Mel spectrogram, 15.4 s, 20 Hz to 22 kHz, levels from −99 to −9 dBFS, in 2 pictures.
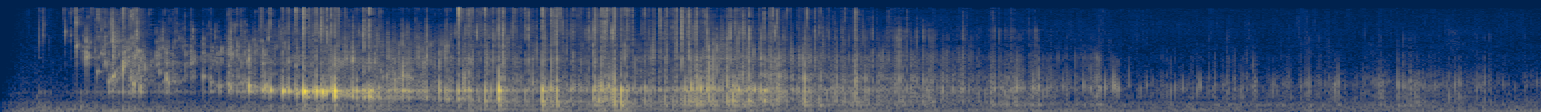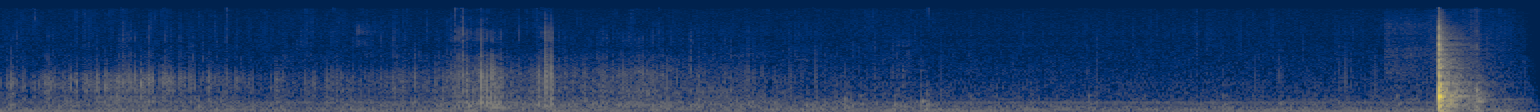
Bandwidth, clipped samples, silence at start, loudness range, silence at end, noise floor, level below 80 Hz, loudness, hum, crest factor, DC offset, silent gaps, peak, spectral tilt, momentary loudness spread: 17 kHz; under 0.1%; 0.35 s; 27 LU; 0.3 s; -63 dBFS; -62 dBFS; -32 LUFS; none; 32 dB; under 0.1%; none; -4 dBFS; -3 dB/octave; 28 LU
